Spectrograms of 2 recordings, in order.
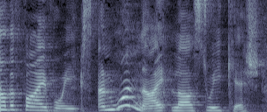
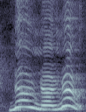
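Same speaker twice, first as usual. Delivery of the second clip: firm loud refusal; 7 semitones higher, 7 dB louder than usual. Retold or imitated. Refusing drunk boy's advances.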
